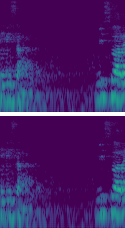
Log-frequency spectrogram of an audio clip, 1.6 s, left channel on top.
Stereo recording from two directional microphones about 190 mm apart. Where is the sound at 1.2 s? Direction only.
30° left (ahead or behind).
